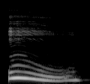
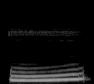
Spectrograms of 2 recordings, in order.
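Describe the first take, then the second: First: The pitch falls sharply from high to low. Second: The pitch rises from middle to high. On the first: "C'est le quatrième ton" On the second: "C'est le deuxième ton"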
